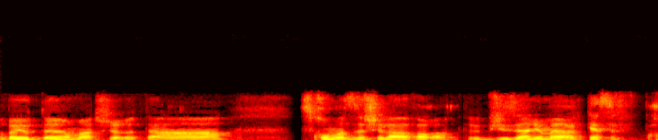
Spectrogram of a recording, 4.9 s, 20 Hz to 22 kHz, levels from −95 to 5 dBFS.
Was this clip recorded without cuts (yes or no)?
no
